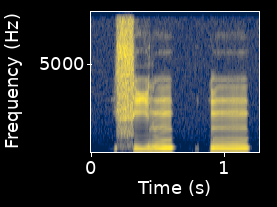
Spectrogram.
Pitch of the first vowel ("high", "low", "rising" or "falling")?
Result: low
